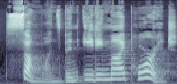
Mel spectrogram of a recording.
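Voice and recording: A put-on character voice, female-sounding and gruff, sits at a middle pitch with very wide pitch swings and moves at a fairly slow pace.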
